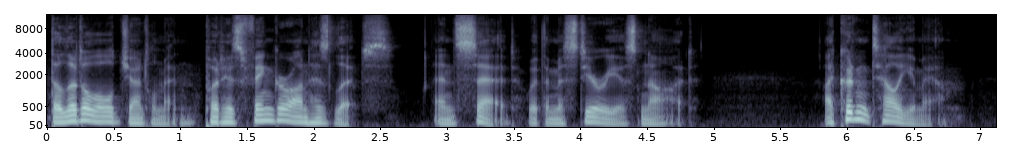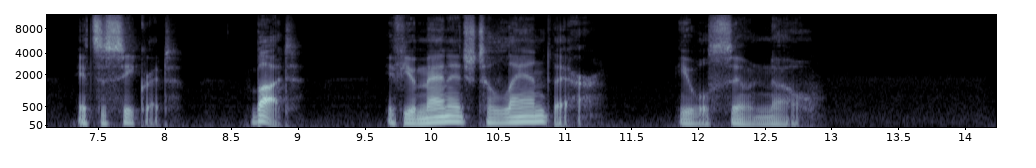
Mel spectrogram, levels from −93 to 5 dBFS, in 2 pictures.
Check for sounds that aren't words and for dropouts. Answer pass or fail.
pass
